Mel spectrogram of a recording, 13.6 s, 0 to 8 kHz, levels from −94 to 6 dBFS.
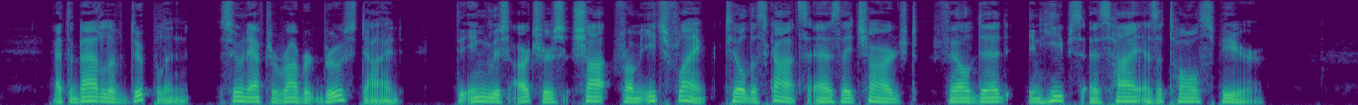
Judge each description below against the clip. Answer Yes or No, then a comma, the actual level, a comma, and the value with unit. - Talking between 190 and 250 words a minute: No, average, 150 wpm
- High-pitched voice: No, low, 105 Hz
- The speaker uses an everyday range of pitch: Yes, average, 3.1 semitones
